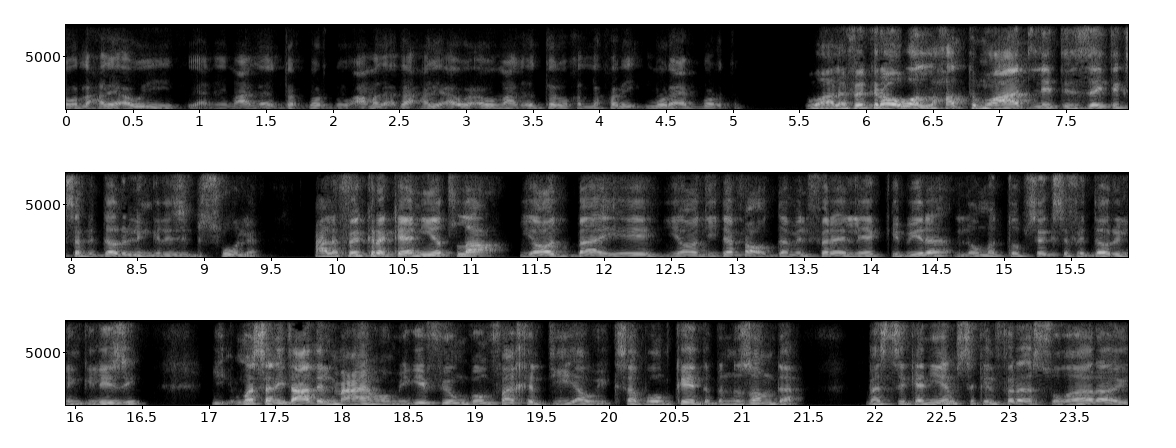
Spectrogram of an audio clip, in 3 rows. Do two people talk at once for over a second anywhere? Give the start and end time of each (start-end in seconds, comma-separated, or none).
none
